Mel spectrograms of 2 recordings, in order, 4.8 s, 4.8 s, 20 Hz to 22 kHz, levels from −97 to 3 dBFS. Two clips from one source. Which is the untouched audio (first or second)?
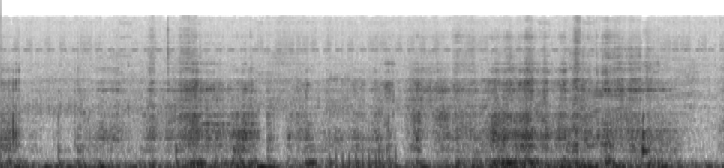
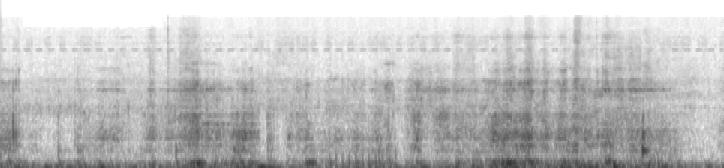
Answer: second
